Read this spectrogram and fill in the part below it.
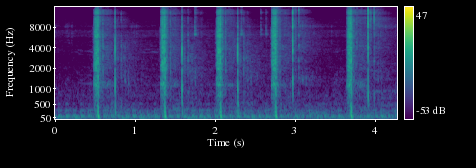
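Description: Video game gunfire aimed at a control box sensor. Sharp, close cracks come in quick pairs, about a dozen shots over a few seconds with short gaps between bursts, and no one speaks.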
